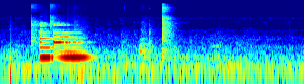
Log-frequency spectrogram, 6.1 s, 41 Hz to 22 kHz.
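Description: Electric scooter being switched on for the first time with a newly fitted Votol EM100S controller: a click, then an electronic start-up chime about a second long as the system powers up, and a second sharp click a couple of seconds later. A faint steady hum runs underneath once it is on.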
